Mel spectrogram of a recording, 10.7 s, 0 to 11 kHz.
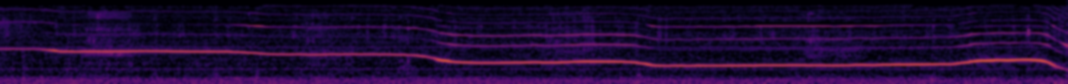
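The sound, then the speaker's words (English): A GSR2 biofeedback device worn on the fingers emits a steady electronic whistle that drops in pitch in several stepwise stages as the wearer relaxes, then rises briefly at the end, over a faint low background hum. “The thing about the GSR2 was that it was a little machine you put on your fingers. And if you get it, here, I'm going to put it on now so you can hear it.”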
